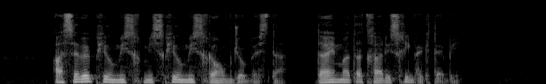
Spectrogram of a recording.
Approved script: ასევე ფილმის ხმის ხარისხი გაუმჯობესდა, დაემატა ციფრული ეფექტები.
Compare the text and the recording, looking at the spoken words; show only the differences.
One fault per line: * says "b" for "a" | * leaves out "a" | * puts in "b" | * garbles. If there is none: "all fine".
* says "ფილმის" for "ხარისხი"
* says "ხარისხი" for "ციფრული"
